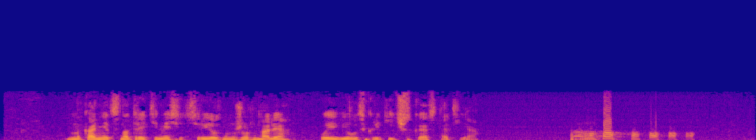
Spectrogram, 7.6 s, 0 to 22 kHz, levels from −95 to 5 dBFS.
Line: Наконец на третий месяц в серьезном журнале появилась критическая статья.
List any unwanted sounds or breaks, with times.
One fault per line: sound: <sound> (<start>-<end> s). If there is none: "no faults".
sound: laugh (5.7-7.0 s)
